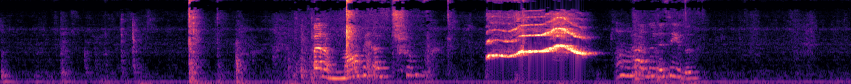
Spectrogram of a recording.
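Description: Wordless vocal sounds from a person. The loudest is a high-pitched voice, sung or squealed, that rises and falls for about a second starting about six seconds in. A sharp click comes about two and a half seconds in.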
